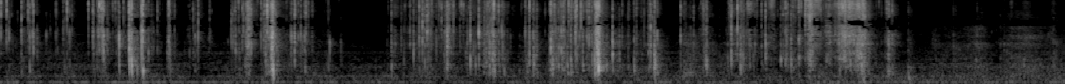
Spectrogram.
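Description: Foil wrapper of a Pokémon trading card booster pack being torn open and crinkled by hand, in a run of irregular crackles that die away about nine seconds in.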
